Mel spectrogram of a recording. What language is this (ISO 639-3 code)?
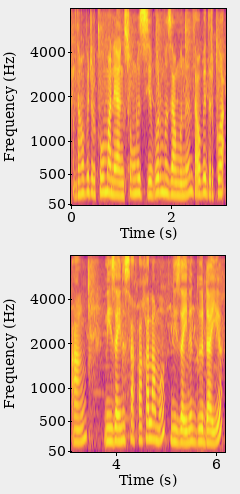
brx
